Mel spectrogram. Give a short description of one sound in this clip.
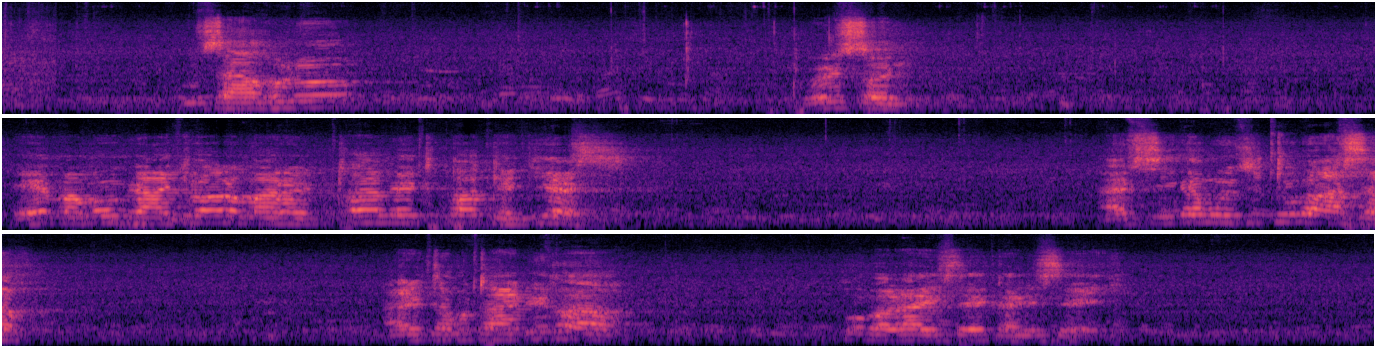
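An elderly man speaks slowly through a microphone, in short phrases with long pauses.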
